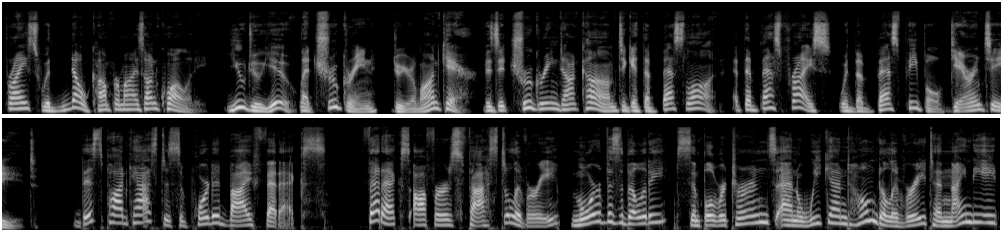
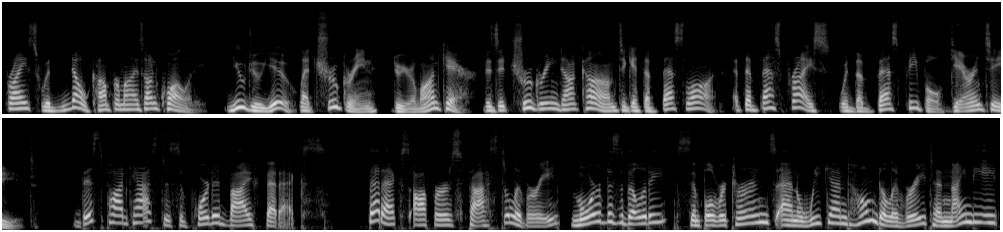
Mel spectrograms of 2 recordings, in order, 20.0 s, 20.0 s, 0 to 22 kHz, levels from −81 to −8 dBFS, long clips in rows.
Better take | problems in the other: first | muffled; very; fading above 2.5 kHz

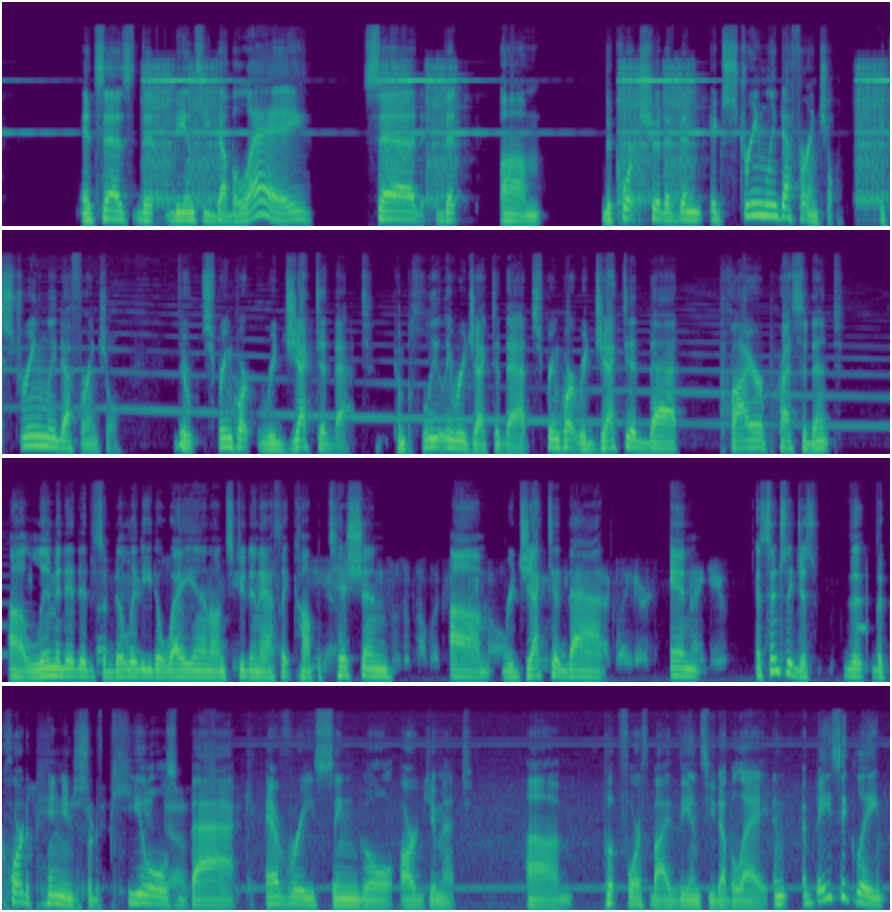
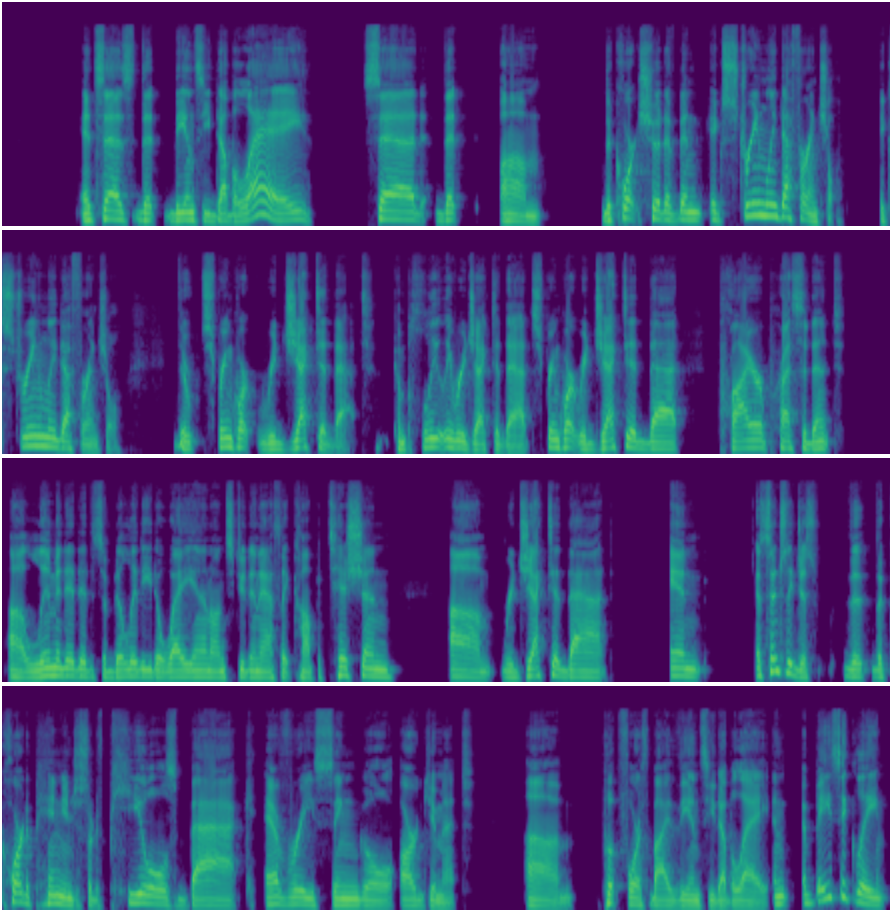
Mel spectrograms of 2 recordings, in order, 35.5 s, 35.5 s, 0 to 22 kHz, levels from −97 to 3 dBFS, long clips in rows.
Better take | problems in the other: second | alarms or sirens; loud; throughout; 6 dB below the speech

